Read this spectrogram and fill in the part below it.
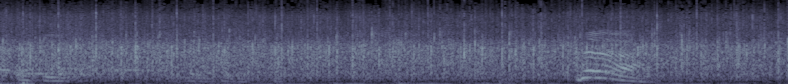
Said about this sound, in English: And gentlemen, give a massive applause.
